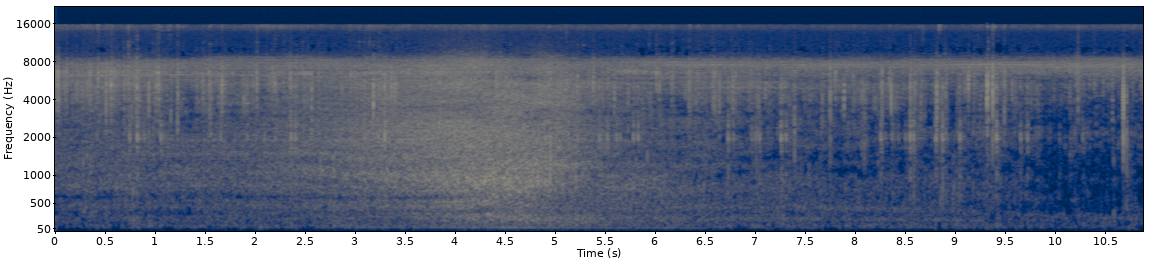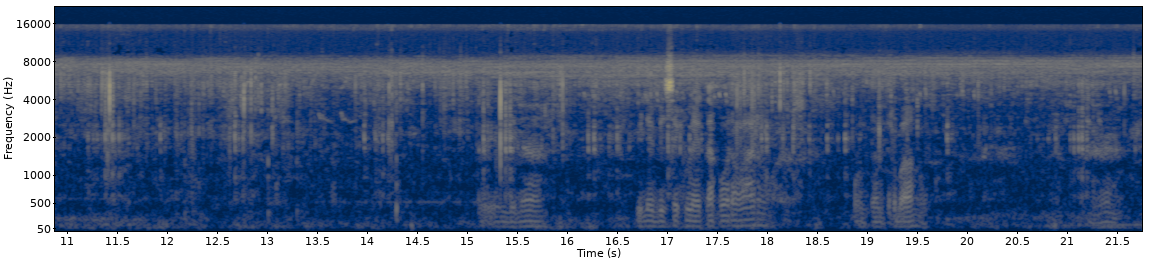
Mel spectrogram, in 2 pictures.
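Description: A bicycle basket rattles and clicks over a bumpy path.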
